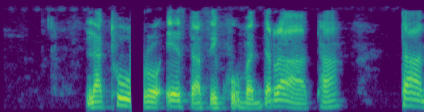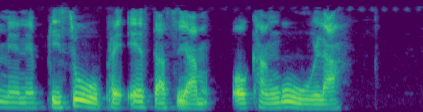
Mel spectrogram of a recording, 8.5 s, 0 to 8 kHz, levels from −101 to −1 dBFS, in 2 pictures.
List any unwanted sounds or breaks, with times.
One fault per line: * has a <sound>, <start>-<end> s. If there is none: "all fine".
* has a dropout, 1.3-1.4 s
